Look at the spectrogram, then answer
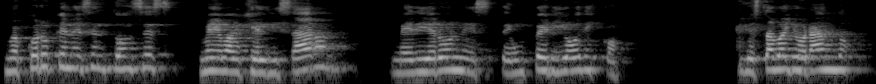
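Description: A woman gives a personal church testimony, speaking in a halting, emotional way with many fillers. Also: a little high, steady tone, warm tone. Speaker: church member giving testimony. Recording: muffled, slightly noisy.

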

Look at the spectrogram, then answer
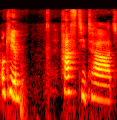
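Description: A woman's voice: high-pitched, slow, a bit bright. A young woman co-hosting a casual podcast chat, giggly and pushy as she urges her friend on. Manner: giggly, bossy, urging. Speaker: podcast co-host.

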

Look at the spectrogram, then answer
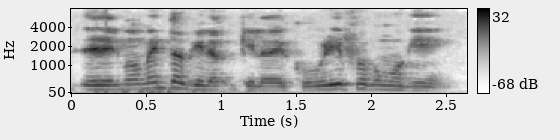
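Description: Halting man, lo-fi sound. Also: on the high side, crowd noise. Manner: warm, halting, restarts often. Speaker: host. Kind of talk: casual interview chat. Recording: dull lo-fi sound.

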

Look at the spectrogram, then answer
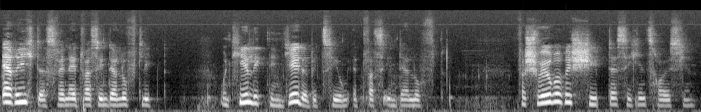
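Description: A woman reading a children's story aloud with slow, expressive storytelling. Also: fairly low pitch, slight background noise. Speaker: audiobook reader.

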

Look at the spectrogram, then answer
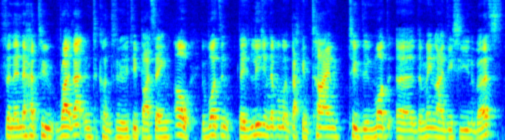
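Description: A man's voice: mid-range voice, fairly even intonation, brisk, few pauses, fairly bright tone. A man co-hosting a podcast, explaining at length in casual chat with lots of restarts and fillers. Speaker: podcast co-host.

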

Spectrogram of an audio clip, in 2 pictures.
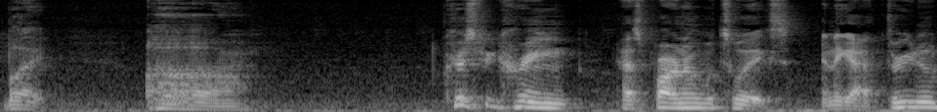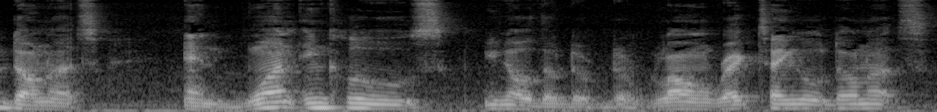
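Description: A man's voice: medium pitch, animated, a little slow. A congested man co-hosting a podcast, chatting loosely and cursing as he jokes. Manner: loose and profane, joking. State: congested, coughing. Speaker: podcast co-host. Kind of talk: casual chat.

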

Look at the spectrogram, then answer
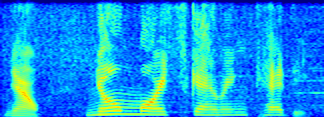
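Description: A man voicing a frightened young boy who quietly comforts his toys in a hushed, reassuring way. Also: medium pitch, lively intonation, unhurried, noisy background, pitched above the performer's own voice.

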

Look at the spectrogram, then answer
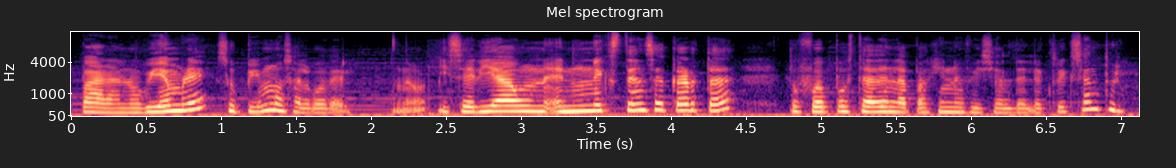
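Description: A woman's voice: a little high, a little fast, darkish tone, soft background music. A woman podcast co-host telling a story in casual chat, hesitant, with fillers and restarts.

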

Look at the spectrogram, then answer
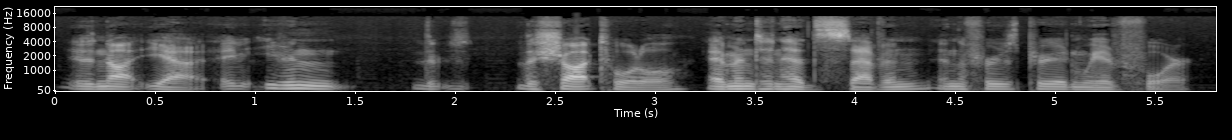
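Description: A man's voice: medium pitch, moderate pace, a little mellow, no room sound, clean studio sound. A man co-hosting a sports podcast in casual hockey chat.

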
